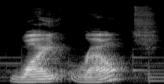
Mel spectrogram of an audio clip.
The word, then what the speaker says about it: Wairau: zealand and 13.5 abv i like how they give a pronunciation right here y row and uh so this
